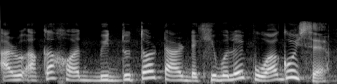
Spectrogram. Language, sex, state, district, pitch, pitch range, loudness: Assamese, female, Assam, Kamrup Metropolitan, 210 Hz, 195-270 Hz, -13 LUFS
